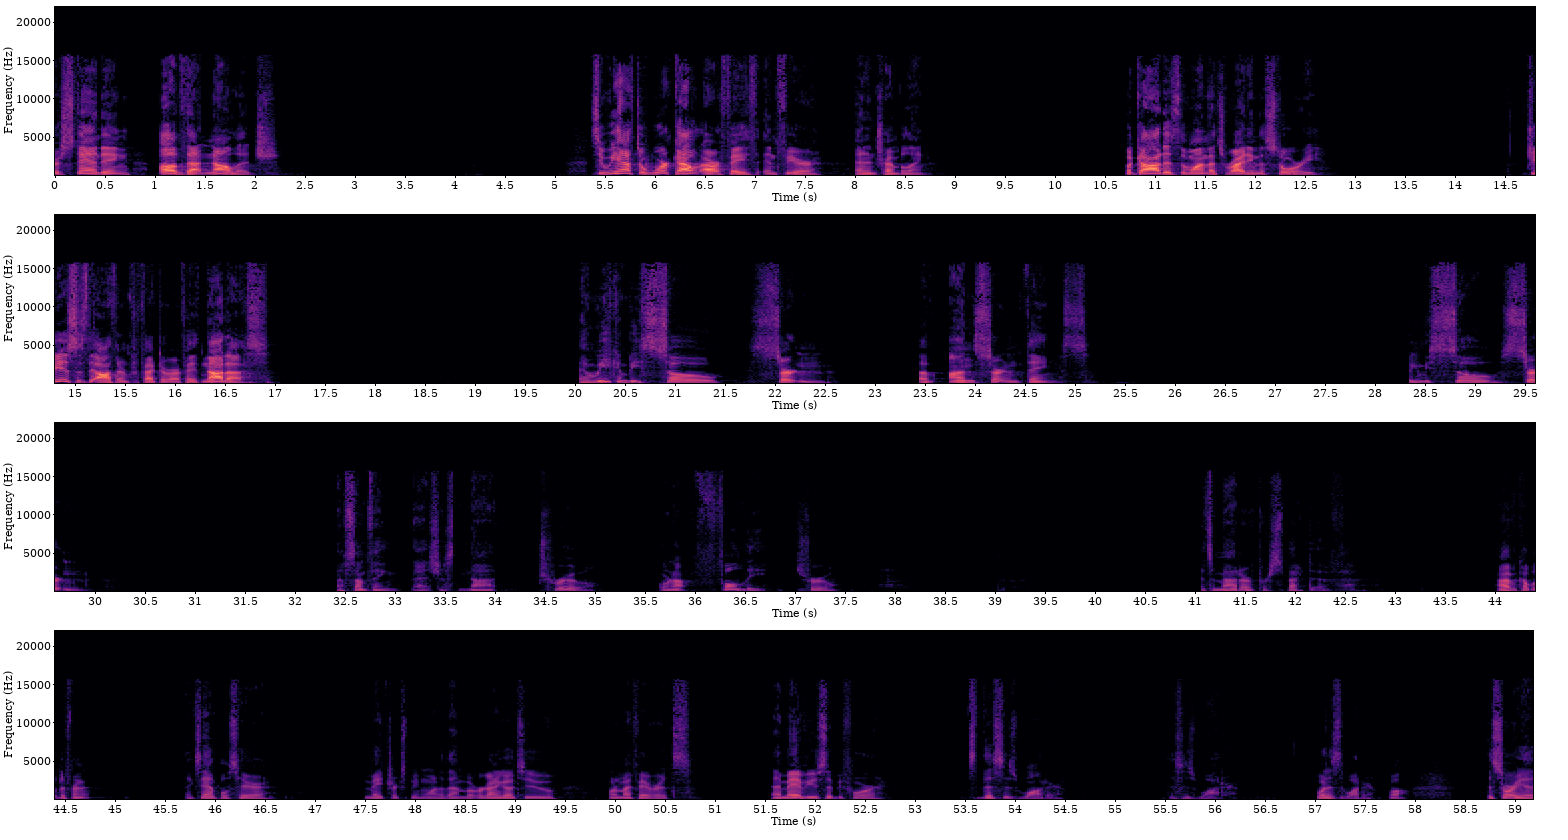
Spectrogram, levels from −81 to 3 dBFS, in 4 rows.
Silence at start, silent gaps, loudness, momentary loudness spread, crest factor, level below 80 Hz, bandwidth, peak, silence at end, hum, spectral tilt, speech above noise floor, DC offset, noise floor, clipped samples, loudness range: 0 s; none; -28 LUFS; 24 LU; 26 dB; -76 dBFS; 16 kHz; -6 dBFS; 0 s; 60 Hz at -65 dBFS; -4 dB/octave; 59 dB; under 0.1%; -89 dBFS; under 0.1%; 20 LU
